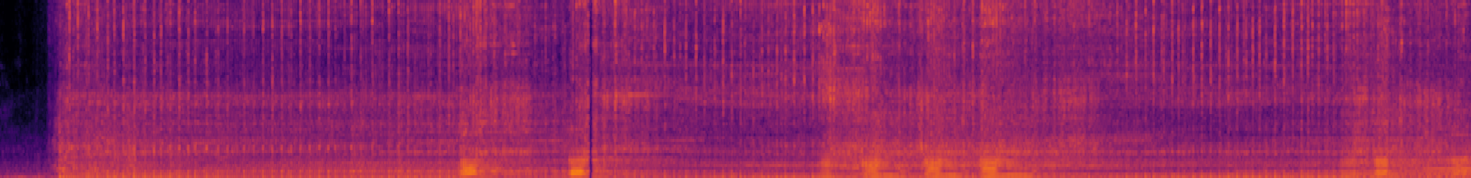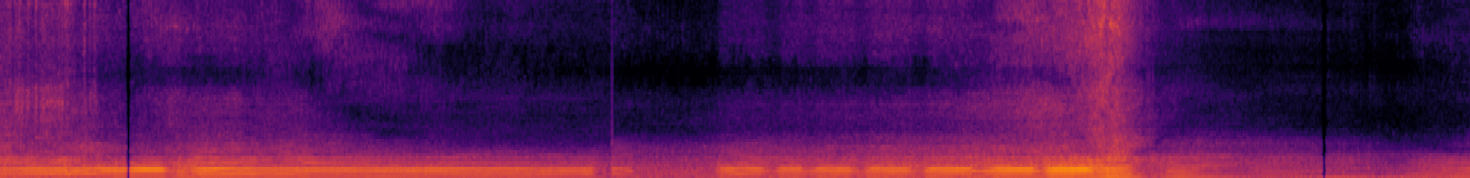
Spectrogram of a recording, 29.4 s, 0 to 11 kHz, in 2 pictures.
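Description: Two-stroke 50cc gas scooter engine starting about half a second in, then running and revving up and down while riding over dirt, its pitch rising and falling. It is loudest near the end, then quickly falls away.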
